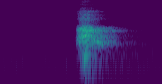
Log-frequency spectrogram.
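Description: A woman sighs once about a second in, a breathy exhale that fades away over about half a second.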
